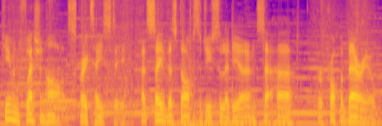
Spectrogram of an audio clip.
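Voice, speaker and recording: A man's voice: deep voice, normal speed, music in the background. A man giving casual, playful game playthrough commentary as a video host, chatting and reacting aloud as he goes.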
